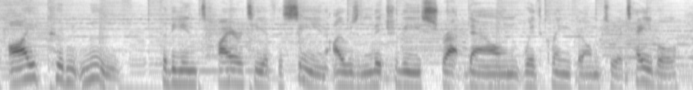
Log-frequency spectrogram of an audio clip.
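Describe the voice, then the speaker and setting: A man with a British accent, music in the background. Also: medium pitch for a man, ordinary pitch variation, moderate pace. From England. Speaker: actor. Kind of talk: interview answer. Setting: studio.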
